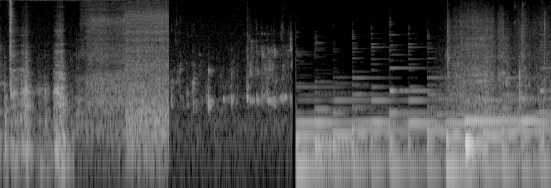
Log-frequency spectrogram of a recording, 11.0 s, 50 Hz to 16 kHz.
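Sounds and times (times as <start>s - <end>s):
milk pouring into a glass: 3.4s - 5.9s.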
